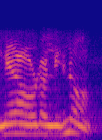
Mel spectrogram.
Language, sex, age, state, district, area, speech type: Urdu, male, 60+, Delhi, North East Delhi, urban, conversation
